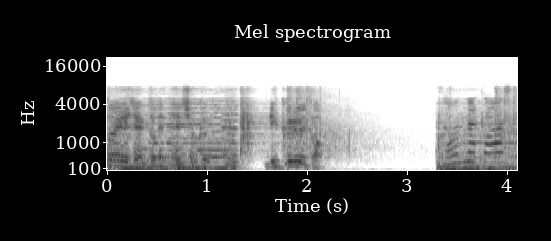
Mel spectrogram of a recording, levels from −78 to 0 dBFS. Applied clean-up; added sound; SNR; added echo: none; Gunshot, gunfire; 16 dB; reverberation time 0.2 s.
